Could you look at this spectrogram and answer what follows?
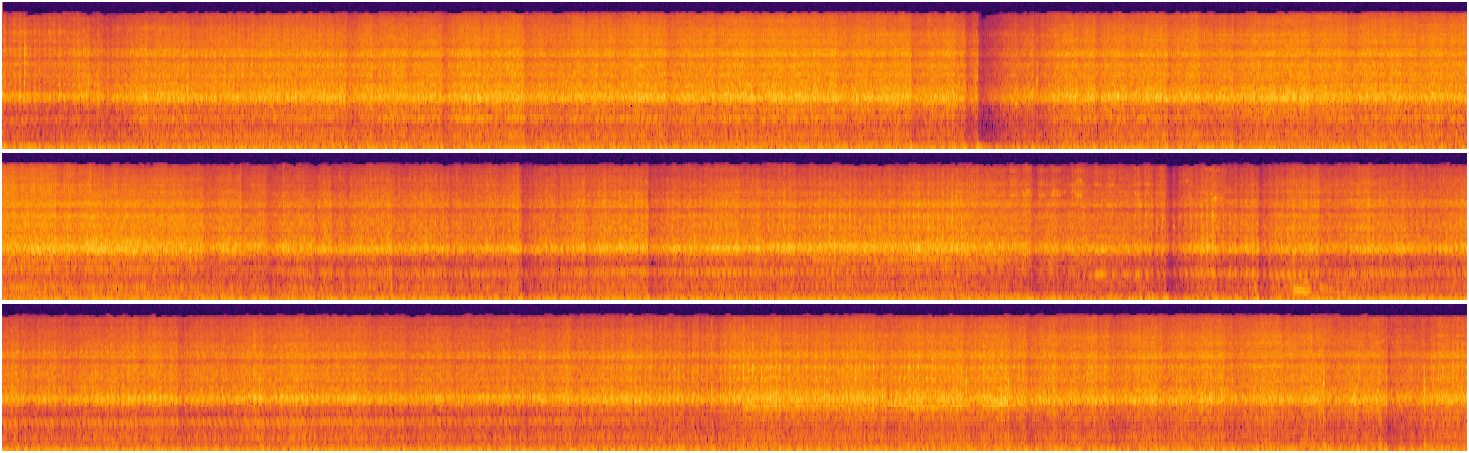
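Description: Go-kart engine running at speed, heard from on board the kart, its pitch drifting up and down a little with the revs. The sound dips briefly about six and a half seconds in and again near eighteen seconds.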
